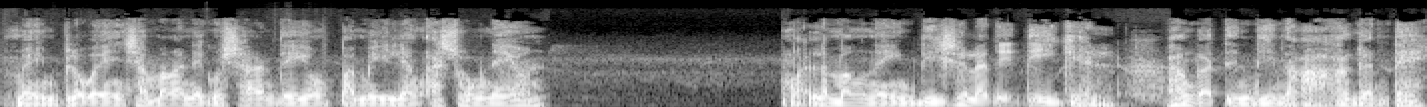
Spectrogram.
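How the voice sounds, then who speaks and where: A man playing a gruff, blunt but protective older man in a horror audio drama. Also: sits low, steady tone, brisk. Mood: calm warning.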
